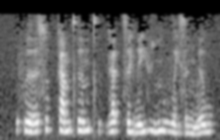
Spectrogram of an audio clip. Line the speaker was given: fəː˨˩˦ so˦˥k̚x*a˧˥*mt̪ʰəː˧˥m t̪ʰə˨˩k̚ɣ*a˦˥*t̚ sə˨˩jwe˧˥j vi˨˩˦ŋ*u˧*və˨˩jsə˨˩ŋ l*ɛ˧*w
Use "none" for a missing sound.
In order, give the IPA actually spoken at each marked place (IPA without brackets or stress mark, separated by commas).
a˧˥, a˦˥, u˧, ə˧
